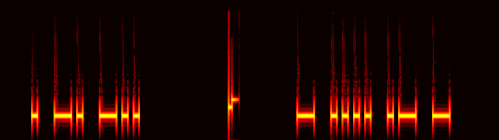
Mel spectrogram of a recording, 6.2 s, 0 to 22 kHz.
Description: Morse code, heard as a keyed tone, about 17 wpm, 700 Hz. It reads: END THAT
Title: Sets of 2 Words - New Word Drill - 17wpm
